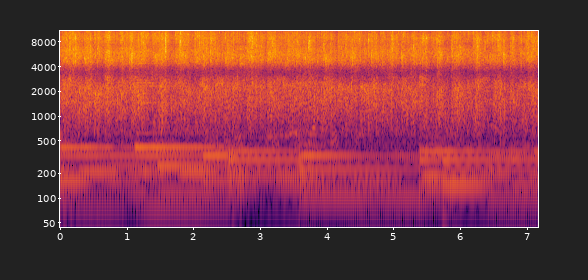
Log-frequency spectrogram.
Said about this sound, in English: Can we give these guys just a big round of applause?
